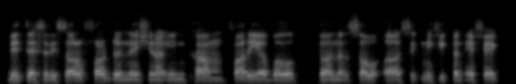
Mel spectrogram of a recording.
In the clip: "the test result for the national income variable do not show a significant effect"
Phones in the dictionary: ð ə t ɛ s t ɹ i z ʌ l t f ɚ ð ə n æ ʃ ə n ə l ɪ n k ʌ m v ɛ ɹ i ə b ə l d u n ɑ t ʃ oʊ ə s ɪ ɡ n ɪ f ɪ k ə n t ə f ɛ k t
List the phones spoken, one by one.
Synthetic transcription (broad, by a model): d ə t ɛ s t ɹ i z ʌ l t f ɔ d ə n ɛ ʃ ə n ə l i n k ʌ m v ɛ ɹ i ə b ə l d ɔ n ɑ t s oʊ ə s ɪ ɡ n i f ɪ k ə n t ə f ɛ k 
